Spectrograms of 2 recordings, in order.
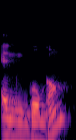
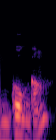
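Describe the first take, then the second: First: The name is adapted to French sounds. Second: The name is adapted and loses its first sound. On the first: "on dit Ngogan" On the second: "ou bien on dit Gogan"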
